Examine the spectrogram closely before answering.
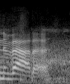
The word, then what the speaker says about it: Nevada: home of the Capitol building at least in Nevada pronouncing the ball get out you are wondering it's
